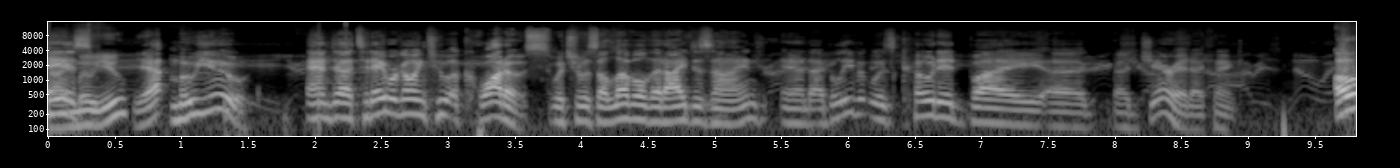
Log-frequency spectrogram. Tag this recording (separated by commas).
Speech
